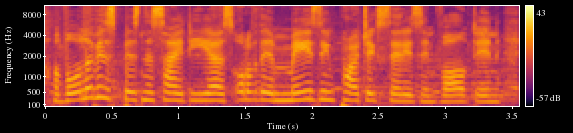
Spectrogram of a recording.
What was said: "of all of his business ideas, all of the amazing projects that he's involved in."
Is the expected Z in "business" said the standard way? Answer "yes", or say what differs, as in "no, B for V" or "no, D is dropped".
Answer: yes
